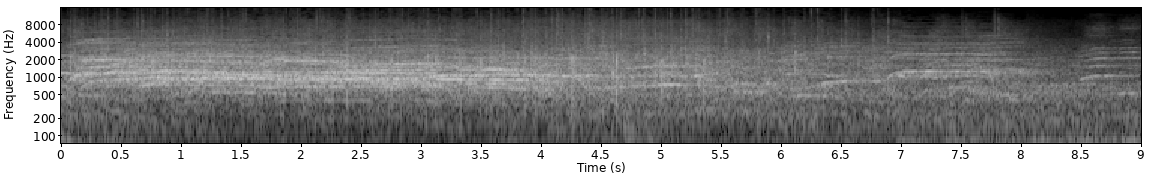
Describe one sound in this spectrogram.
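A crowd cheers and screams loudly in a large hall, then fades.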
